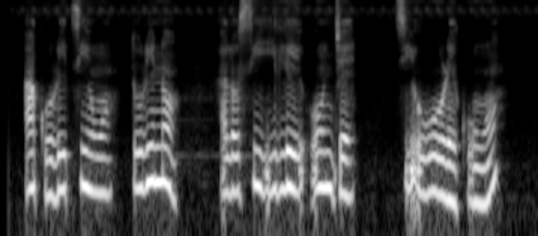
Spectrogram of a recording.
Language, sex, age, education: Yoruba, female, 30-45, tertiary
